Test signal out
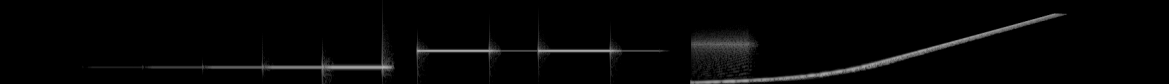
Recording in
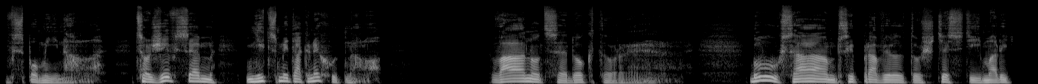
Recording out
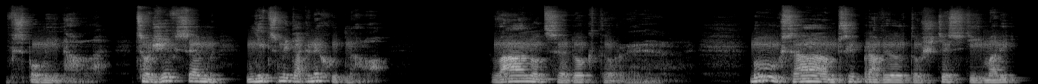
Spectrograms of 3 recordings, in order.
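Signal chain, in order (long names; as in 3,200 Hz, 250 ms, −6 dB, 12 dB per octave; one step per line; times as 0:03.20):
loose part that buzzes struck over −30 dBFS, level −31 dBFS
tilt shelving filter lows −3.5 dB, about 1,300 Hz
mains-hum notches 60/120/180/240/300 Hz
reverb whose tail is shaped and stops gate 130 ms falling, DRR 2 dB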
